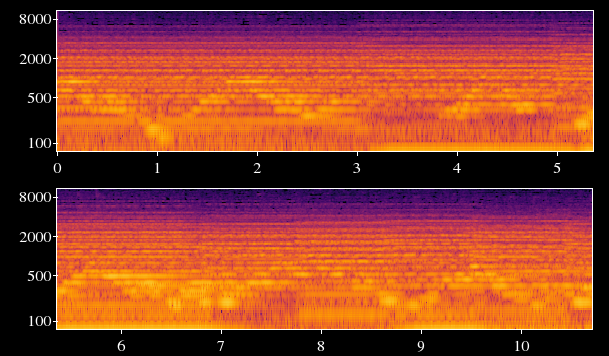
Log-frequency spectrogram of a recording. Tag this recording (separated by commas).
playing electronic organ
